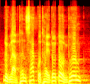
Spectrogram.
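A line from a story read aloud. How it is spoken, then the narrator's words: Screaming. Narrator (Vietnamese): Tôi gào lên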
